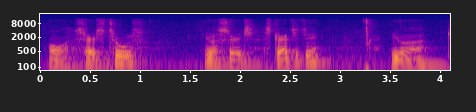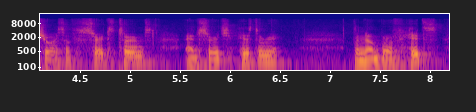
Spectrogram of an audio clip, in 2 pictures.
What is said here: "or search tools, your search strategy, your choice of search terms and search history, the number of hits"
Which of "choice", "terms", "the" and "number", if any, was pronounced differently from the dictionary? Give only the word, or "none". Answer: terms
